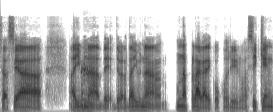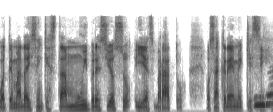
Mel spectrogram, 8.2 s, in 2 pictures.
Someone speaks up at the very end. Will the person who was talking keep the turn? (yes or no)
yes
